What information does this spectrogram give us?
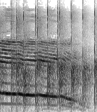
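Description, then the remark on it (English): Steady, rhythmic hand clapping, about nine sharp claps in quick succession, loud, with a drawn-out voice cheering underneath, congratulating someone on finishing their last week of school. “Clap it up.”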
